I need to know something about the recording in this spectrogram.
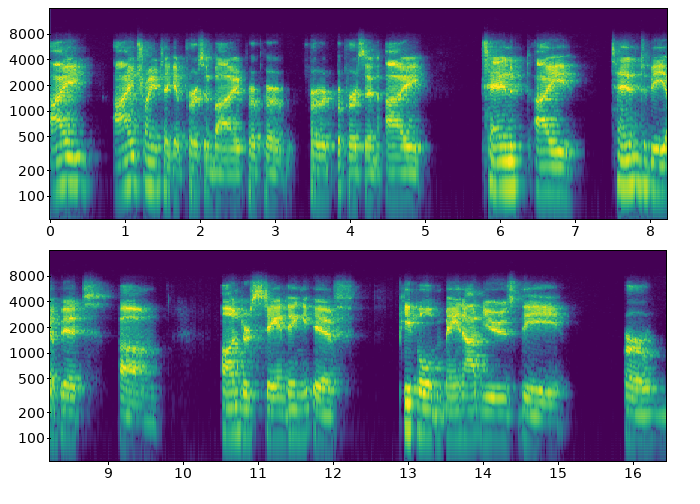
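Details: Adult panelist who stutters, speaking on a webinar about stuttering and dating, with audible repetitions; stuttering.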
